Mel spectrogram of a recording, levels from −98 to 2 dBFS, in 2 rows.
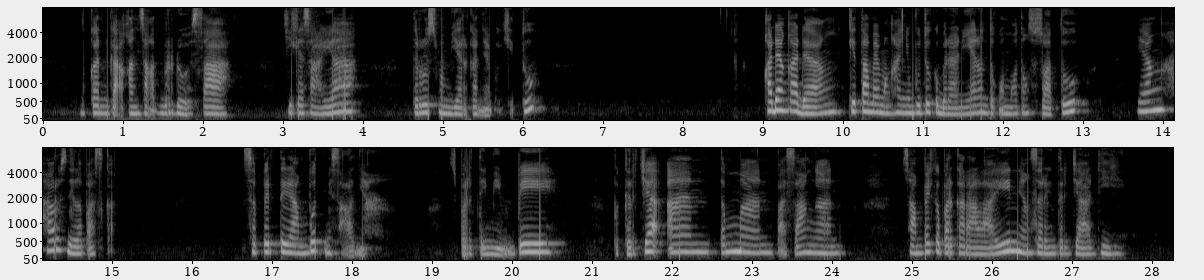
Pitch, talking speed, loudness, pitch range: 200 Hz, 80 wpm, -41 LUFS, 180-225 Hz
